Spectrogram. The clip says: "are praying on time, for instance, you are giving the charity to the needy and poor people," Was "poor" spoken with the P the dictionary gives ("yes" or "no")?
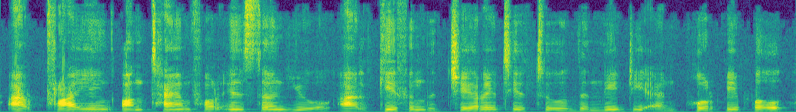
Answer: yes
